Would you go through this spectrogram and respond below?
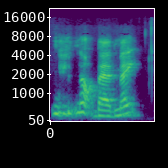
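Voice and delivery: playful copy of an Australian "mate"; mimicked Australian accent. Shown as a demonstration. Actress practises after her Australian interviewer, mimicked Australian accent. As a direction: try it Australian, echoing the interviewer. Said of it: "I just copy you. I'm a good mimic".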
